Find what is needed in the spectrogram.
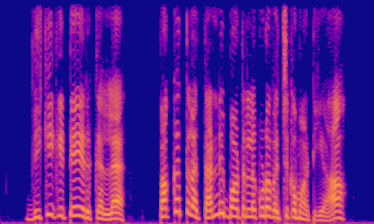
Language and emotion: Tamil, angry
